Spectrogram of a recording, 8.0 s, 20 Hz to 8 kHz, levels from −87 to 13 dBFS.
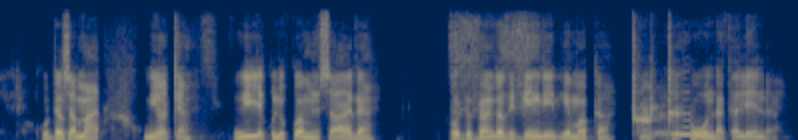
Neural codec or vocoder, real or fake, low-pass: codec, 16 kHz, 1 kbps, FunCodec, trained on Chinese and English, 50 frames a second; fake; 7.2 kHz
